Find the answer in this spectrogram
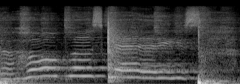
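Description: Chamber-pop band playing live, with a woman's voice singing long held, wavering notes over the instruments. Sharp drum hits land at the start and again about halfway, and the low end drops away in the second half.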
